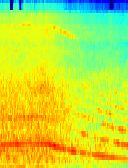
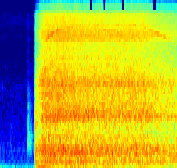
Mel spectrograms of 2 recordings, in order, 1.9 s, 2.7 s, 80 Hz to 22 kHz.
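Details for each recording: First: Dyson UP19 upright vacuum after a part replacement, still faulty: a clear high whistle over the motor hum sinks in pitch as the motor slows; air leaking past a missing filter gasket. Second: Dyson UP19 upright vacuum running with the filter removed: loud, even rush of air, steady with no whistle on top; clean normal run, confirming the whistle came from a gap at the filter.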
